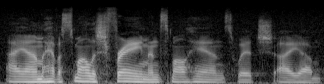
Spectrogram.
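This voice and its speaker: A man from Texas with a soft, feminine-sounding voice, telling a personal story on stage in a confessional, wry way with light laughs. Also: medium pitch, fairly even intonation, a little slow, clear, resonant tone. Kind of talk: live personal storytelling monologue. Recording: long reverb of a performance hall.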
